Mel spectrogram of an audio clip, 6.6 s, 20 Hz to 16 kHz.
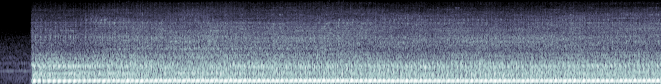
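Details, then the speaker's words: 1974 Honda CB360 twin, first start of a bike built from parts bikes: engine catches into a fast, uneven, ragged idle, running but out of tune; ignition timing well off, left and right cylinders differ, plug gaps incorrect, needs full service. "it's definitely going to need the whole service the gaps and stuff are not correct it's running obviously but it's uh yeah it needs to be tweaked"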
